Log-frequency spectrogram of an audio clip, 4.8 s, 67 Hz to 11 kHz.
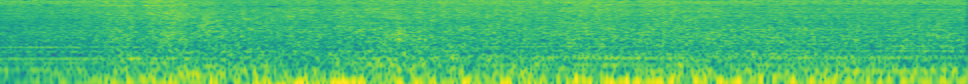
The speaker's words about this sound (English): Did you hear that? Well, that is the last inbound cargo flight racing neck and neck with an AMG 1.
